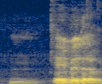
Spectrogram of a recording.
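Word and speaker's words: עֶבֶד: 이거는 히브리어로 에베드라고 그래요. 에베드. 요거 동그라미 점이 3개 있으면 에 발음이 나오거든요.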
